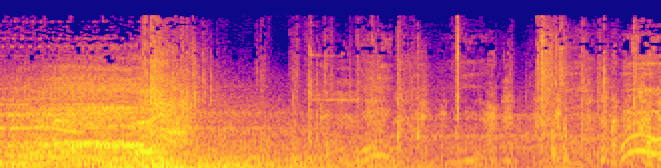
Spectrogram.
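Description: Horror film soundtrack: tense sustained music with a low rumble swells to a loud sweeping hit about a second and a half in. It then drops to a quieter bed with scattered clicks and knocks and a few guttural vocal sounds near the end.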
